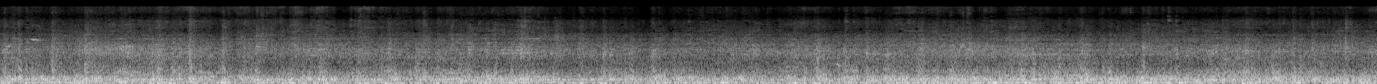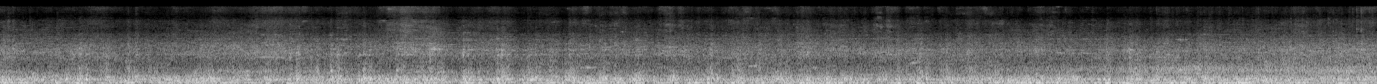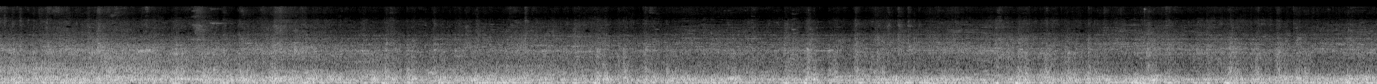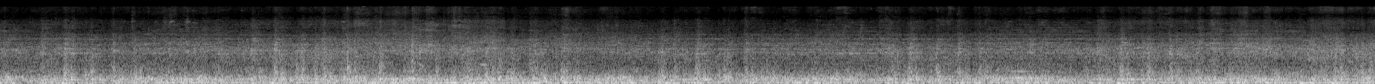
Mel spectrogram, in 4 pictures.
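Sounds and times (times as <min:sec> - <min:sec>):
train wheels clacking on rails: 0:00.0 - 0:55.0.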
